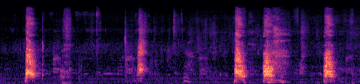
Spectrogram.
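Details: Staffordshire Bull Terrier barking at a strange noise: five loud, abrupt barks spread unevenly over seven seconds, with two coming close together near the end, over a faint steady hum.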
